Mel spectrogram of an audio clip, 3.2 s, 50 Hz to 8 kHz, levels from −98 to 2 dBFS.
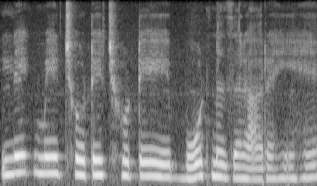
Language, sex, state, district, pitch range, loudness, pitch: Hindi, female, Chhattisgarh, Kabirdham, 185-235 Hz, -13 LUFS, 215 Hz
